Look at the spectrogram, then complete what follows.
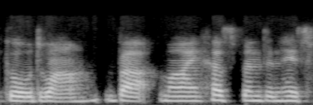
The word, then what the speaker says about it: Gaudoin: Well, Gaudoin is how we say it, but Gaudoin should be properly.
